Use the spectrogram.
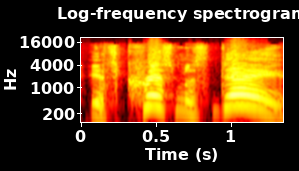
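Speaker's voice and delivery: loud, high, slow joyful cry; overjoyed exclaim. Acted. Scrooge to himself, overjoyed and loud. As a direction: savour the news aloud.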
